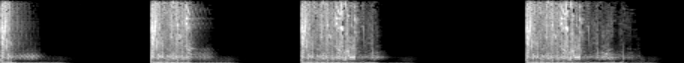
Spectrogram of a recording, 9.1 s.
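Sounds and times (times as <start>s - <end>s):
punchy science fiction laser shot bursts: 0.0s - 0.6s, 2.0s - 2.9s, 4.0s - 5.1s, 7.0s - 8.6s.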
